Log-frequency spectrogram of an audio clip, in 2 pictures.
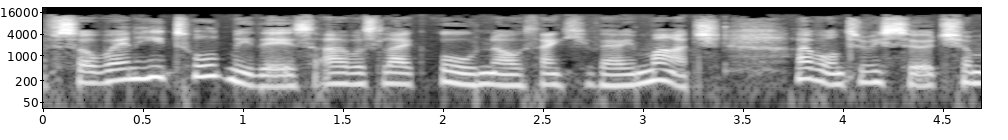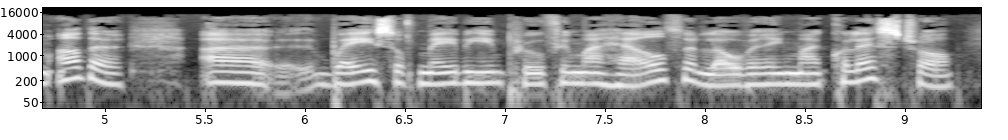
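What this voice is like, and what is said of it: Dutch accent. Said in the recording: “because I'm Dutch, you probably detect an accent”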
